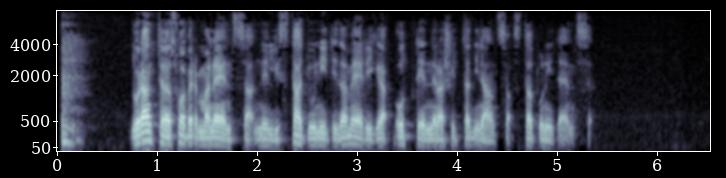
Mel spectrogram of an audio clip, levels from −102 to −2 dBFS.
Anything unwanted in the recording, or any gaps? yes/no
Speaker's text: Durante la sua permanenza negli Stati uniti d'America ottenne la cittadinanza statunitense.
no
